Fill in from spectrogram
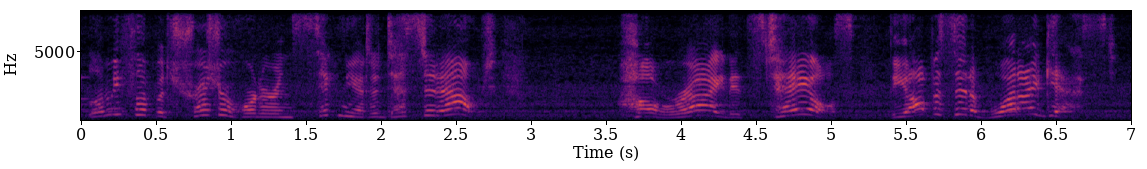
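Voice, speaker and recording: Bennett, earnest high-pitched boy. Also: sing-song, moderate pace, bright, forceful tone, slight background noise, full character voice. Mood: upbeat, confident. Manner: boyish, earnest. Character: unlucky teenage boy adventurer, earnest, upbeat, apologetic. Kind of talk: animated video game voice acting. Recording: music underneath.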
